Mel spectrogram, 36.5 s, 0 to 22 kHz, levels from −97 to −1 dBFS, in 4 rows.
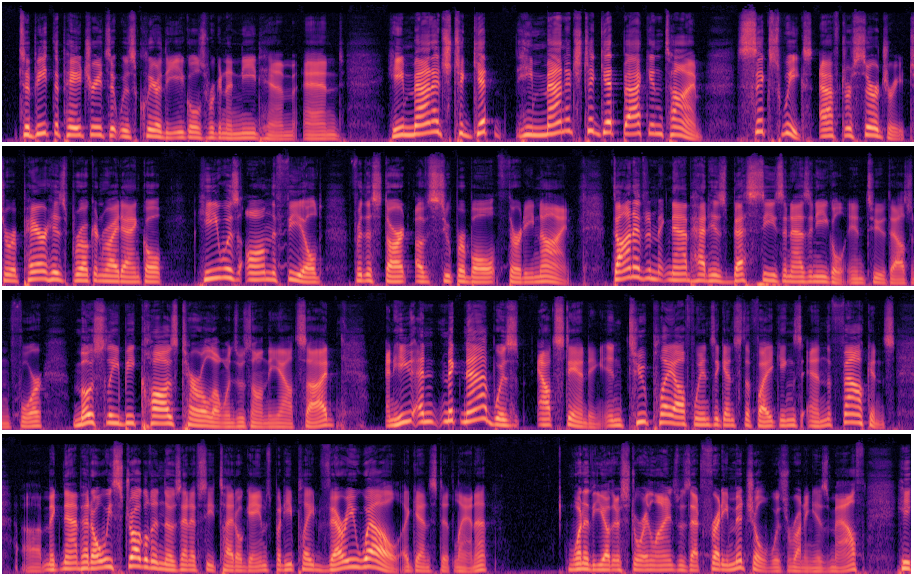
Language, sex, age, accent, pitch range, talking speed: English, male, 30-49, American, 120-190 Hz, 190 wpm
